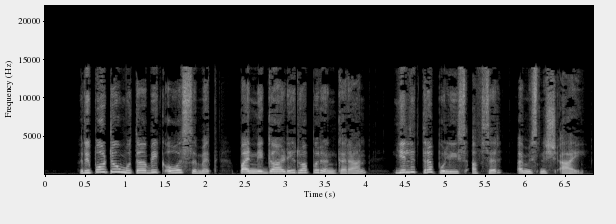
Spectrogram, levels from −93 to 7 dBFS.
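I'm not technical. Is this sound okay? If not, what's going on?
No. From start to finish the speech sounds swirly and hollow, watery, with the starts of sounds smeared rather than crisp, and the top end stops at 14.1 kHz, so it lacks airy sparkle. This is generation loss: the audio was likely squeezed into a compressed format and re-saved around five times, and each pass added its own small damage on a slightly shifted grid, so the flaws piled up.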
